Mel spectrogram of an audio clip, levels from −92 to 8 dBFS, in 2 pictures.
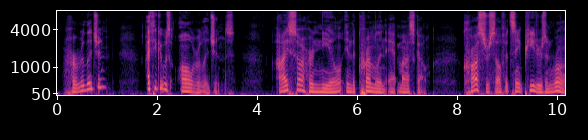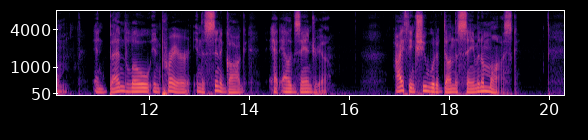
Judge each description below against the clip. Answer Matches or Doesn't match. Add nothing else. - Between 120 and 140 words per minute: Matches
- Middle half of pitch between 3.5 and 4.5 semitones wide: Matches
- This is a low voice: Matches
